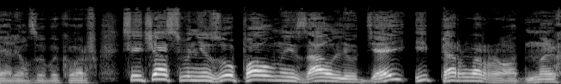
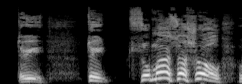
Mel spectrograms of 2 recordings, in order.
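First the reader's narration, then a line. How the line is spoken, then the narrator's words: Horrified shout. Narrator (Russian): в ужасе выкрикнул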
